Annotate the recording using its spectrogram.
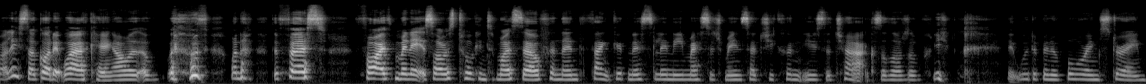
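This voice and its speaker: A woman with a Suffolk accent speaks in a bright, sharp tone with fairly even intonation and big swings in loudness, on a very clean recording with a silent background. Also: fairly high pitch for a woman, fairly quick pace. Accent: Suffolk accent, sounds like London. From England, Suffolk. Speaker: crochet vlogger. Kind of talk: casual live stream chat. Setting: live stream from tablet at home. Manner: hesitant, stumbles over words.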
